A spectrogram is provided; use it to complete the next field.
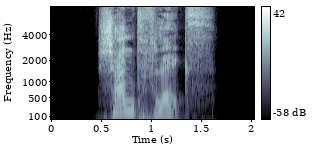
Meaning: genitive singular of Schandfleck
- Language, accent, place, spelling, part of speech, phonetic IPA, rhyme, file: German, Germany, Berlin, Schandflecks, noun, [ˈʃantˌflɛks], -antflɛks, De-Schandflecks.ogg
